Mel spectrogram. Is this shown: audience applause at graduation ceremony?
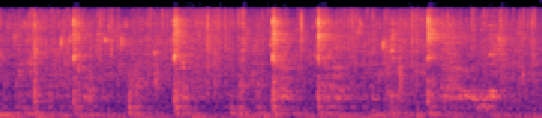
no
